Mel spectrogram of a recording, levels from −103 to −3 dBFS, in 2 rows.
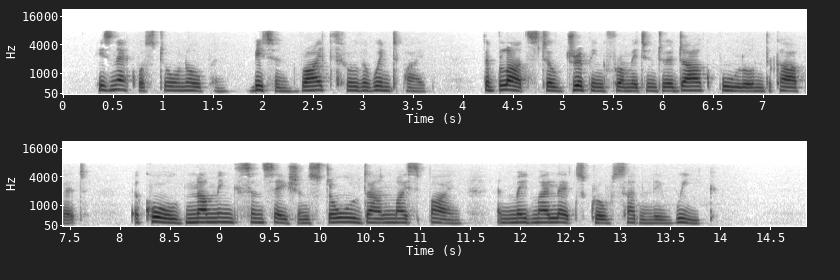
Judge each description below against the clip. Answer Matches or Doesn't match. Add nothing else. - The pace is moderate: Matches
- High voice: Doesn't match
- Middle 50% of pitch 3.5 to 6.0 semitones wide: Doesn't match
